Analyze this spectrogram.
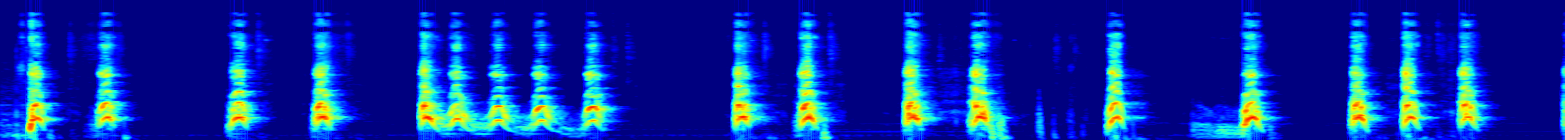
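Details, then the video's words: A female Boxer barks insistently at home, single sharp barks alternating with rapid clustered volleys, plus a brief low growly sound near the end; quiet between barks. "Relaxing Barking from our Dog - Luna the Boxer"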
